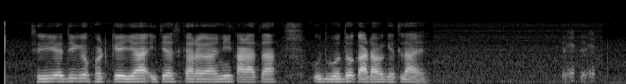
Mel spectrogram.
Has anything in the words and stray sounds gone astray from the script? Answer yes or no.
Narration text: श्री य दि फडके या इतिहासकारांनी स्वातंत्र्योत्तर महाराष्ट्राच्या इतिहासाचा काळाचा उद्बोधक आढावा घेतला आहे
yes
